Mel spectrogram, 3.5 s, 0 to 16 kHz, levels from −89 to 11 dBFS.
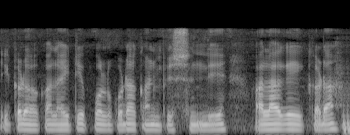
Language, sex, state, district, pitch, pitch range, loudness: Telugu, male, Andhra Pradesh, Sri Satya Sai, 105 Hz, 100-105 Hz, -18 LUFS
